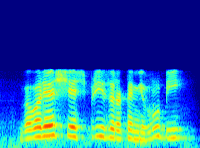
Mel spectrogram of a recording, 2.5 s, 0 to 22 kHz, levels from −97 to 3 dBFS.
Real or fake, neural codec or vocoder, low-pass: fake; codec, 16 kHz, about 1 kbps, DyCAST, with the encoder's durations; 3.6 kHz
